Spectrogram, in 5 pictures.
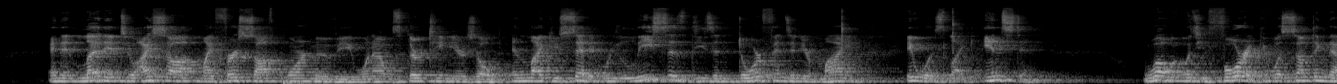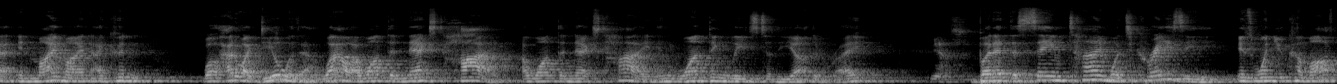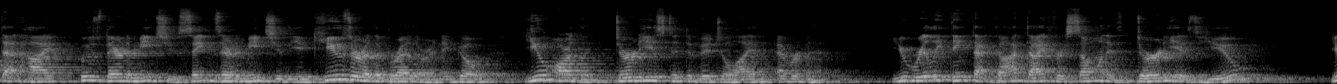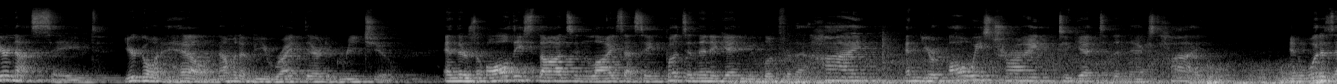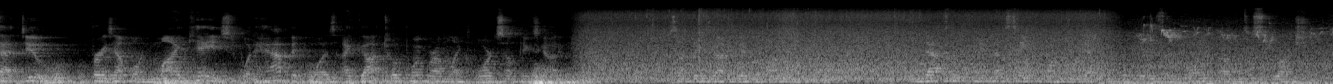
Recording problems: room echo; slight; dies away in 0.9 s
off-mic speech; somewhat distant
rain or running water; loud; from 48 s on; 1 dB below the speech

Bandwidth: 14.5 kHz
